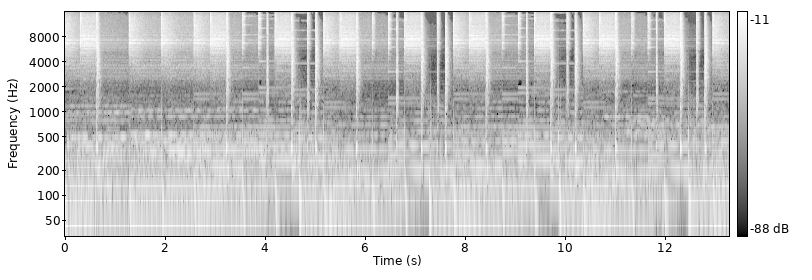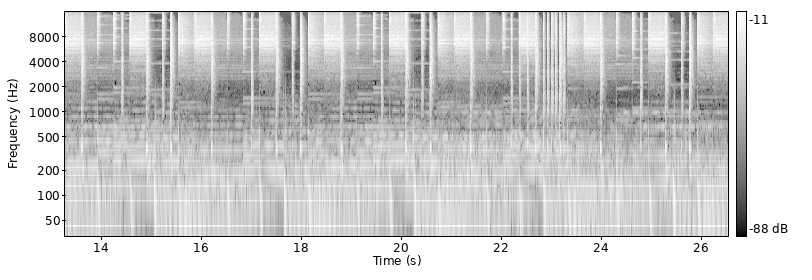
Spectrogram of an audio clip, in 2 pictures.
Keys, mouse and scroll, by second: 1.1 right click, 3.8 click, 6.9-9.4 typing, 10.2 Return, 11.1-14.0 typing, 16.9 click, 24.3 click, 24.3 click.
